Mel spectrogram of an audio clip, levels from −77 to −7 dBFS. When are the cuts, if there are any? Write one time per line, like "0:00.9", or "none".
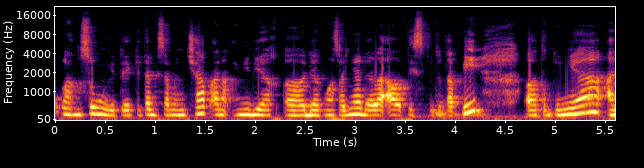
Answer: none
